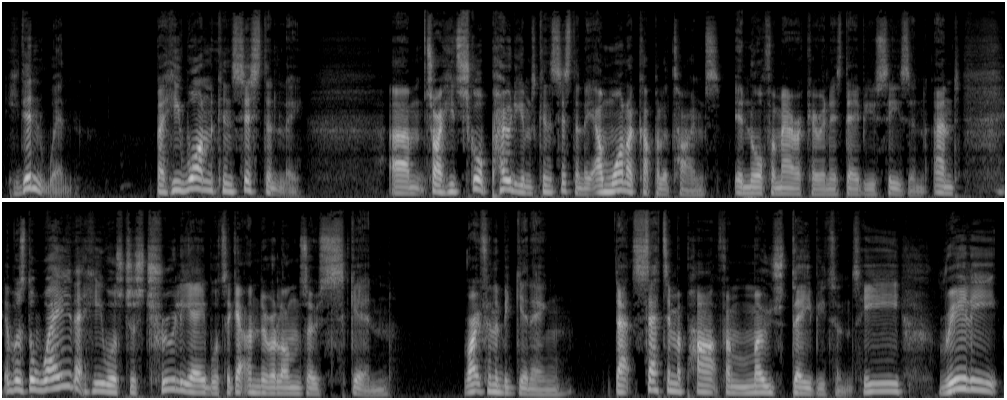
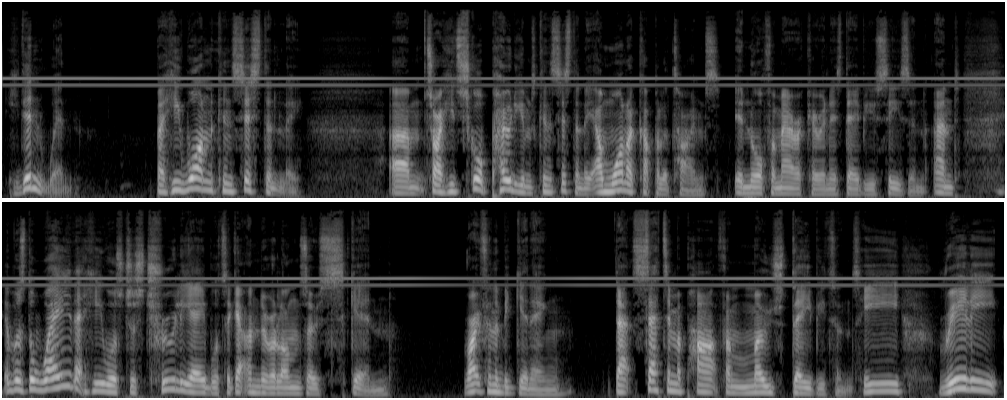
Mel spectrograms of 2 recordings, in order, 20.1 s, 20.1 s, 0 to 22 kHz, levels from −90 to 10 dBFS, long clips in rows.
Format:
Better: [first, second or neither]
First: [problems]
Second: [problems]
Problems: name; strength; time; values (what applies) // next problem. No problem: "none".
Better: first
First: none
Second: high-pitched whine; noticeable; throughout; 4.5 kHz, 15 dB below the speech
